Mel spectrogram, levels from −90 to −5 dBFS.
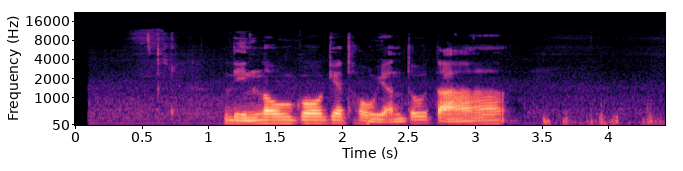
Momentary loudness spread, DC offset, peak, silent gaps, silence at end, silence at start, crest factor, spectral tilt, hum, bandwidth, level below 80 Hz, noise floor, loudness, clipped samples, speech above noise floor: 17 LU; under 0.1%; -2 dBFS; none; 0.1 s; 1.1 s; 20 dB; -7.5 dB/octave; none; 11.5 kHz; -64 dBFS; -47 dBFS; -20 LUFS; under 0.1%; 29 dB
